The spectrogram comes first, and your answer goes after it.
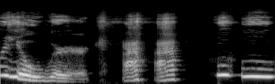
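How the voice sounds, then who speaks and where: A raised, projected, female-sounding voice in a put-on character voice. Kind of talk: bossy, casual. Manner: mocking, ad-libbed, laughing.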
